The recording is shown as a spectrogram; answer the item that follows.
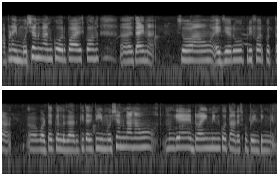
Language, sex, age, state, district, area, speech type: Goan Konkani, female, 18-30, Goa, Quepem, rural, spontaneous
